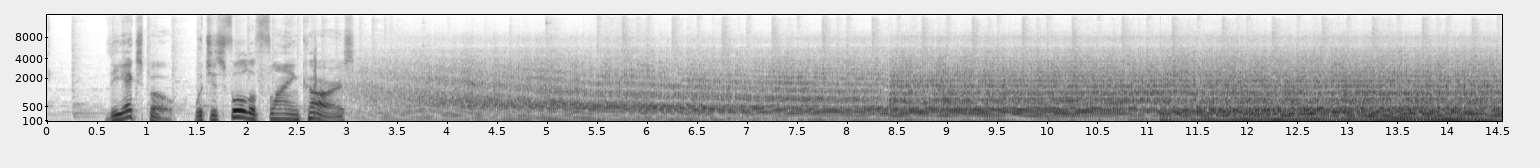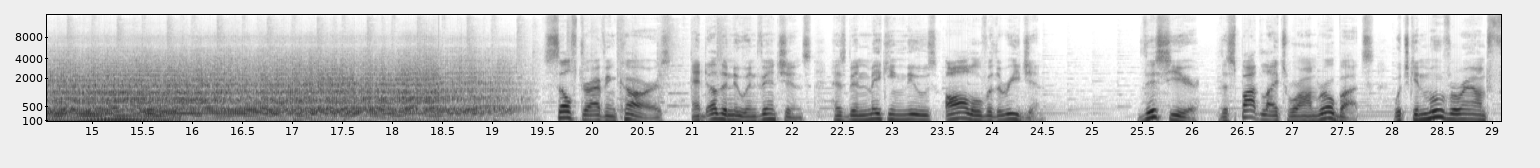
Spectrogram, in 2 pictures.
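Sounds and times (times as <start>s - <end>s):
propellers buzzing hum: 2.8s - 19.5s
heavy low rumble: 3.0s - 19.5s.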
